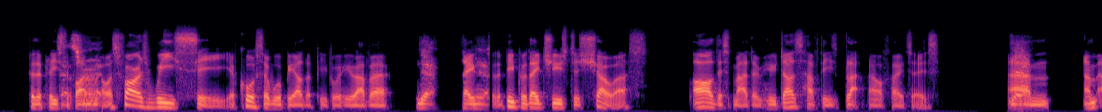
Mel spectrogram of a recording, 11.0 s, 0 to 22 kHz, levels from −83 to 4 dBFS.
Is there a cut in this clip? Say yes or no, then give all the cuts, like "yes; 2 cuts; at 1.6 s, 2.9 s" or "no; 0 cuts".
yes; 3 cuts; at 1.0 s, 4.9 s, 6.9 s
